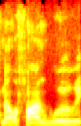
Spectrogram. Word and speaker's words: Melifonwu: It's Melifonwu.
